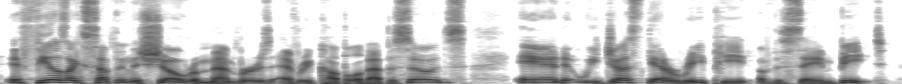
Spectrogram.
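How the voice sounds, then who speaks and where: A man hosting a TV recap, talking with a cold in a measured, analytical way. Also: medium pitch, lively intonation, darkish tone. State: has a cold. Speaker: host. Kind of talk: TV episode recap and theories.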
